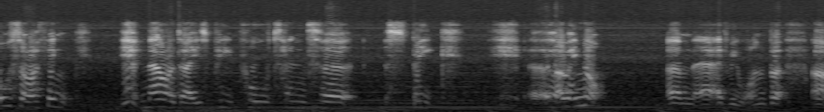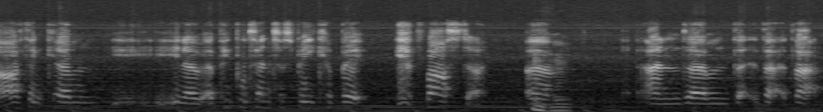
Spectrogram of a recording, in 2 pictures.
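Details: Adult woman who has stammered since early childhood, around age two or three, telling her story; stuttering.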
